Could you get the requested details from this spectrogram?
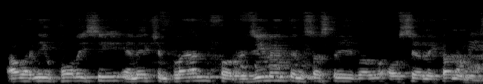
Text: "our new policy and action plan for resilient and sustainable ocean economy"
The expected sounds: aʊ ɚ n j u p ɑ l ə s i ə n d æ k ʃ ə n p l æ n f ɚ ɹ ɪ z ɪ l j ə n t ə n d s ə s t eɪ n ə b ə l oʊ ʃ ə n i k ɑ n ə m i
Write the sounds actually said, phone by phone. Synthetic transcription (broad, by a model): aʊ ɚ n j u p ɑ l ə s i ə n d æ k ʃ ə n p l æ n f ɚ ɹ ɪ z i l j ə n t ə n d s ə s t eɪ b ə l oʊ s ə l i k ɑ n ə m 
